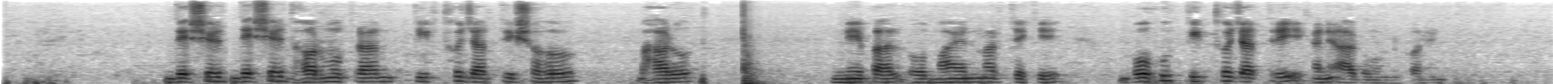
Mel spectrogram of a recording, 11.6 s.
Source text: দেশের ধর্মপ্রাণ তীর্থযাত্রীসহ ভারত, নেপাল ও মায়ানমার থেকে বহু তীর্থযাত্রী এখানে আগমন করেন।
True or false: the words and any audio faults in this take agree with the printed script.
false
